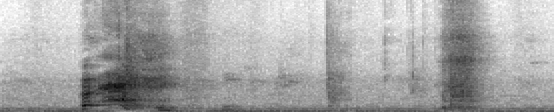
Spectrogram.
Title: Dust Allergy sneezes.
